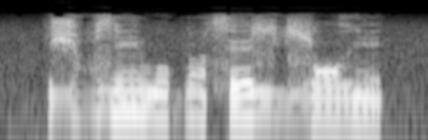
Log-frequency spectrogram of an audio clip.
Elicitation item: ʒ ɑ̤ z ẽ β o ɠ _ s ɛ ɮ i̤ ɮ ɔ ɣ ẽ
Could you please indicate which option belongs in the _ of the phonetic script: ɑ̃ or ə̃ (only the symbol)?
ɑ̃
